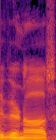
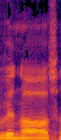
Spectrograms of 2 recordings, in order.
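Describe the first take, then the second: First: ਵਿਨਾਸ਼ with a retroflex ṇ in the middle; careful vi-ṇaas for ਵਿਨਾਸ਼. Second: ਵਿਨਾਸ਼ with an ordinary dental n; tongue on the teeth for the n of ਵਿਨਾਸ਼; misreading vi-naas for ਵਿਨਾਸ਼; mistaken dental n. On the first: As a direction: curl the tongue back for the n of ਵਿਨਾਸ਼. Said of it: "ਪਾਠ ਹੈ ਅਣਾਣੇ ਦੇ ਨਾਲ". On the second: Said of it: "ਨੰਨਾ ਲਾ ਕੇ ਨਹੀਂ ਬੋਲਣਾ". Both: Shown as a demonstration.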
